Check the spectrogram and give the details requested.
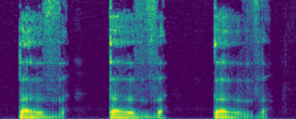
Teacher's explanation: this ENT ending, you write it, you don't pronounce it.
